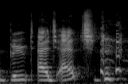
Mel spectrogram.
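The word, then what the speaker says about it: Buttigieg: On his TikTok, he has like how to pronounce my name, and it literally just says Boot Edge Edge.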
